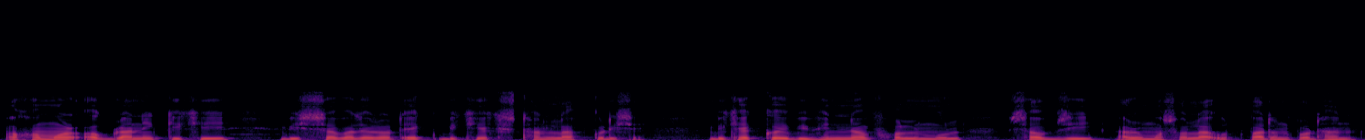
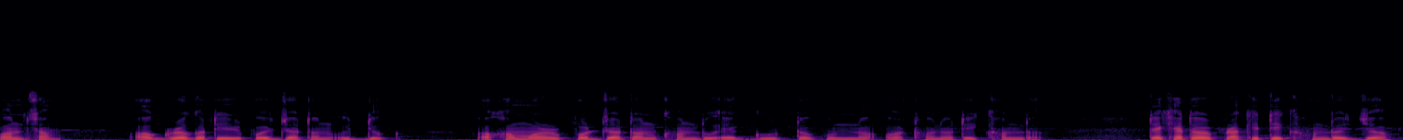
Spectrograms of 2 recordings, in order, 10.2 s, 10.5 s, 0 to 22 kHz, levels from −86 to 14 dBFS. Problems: none marked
